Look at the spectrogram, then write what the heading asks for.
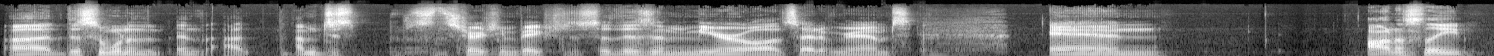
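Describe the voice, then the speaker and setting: A man's voice: deep voice, moderate pace, a bit bright. A young man chatting casually as a podcast co-host, laughing often, swearing freely, and restarting his sentences. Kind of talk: casual chat.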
